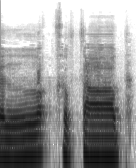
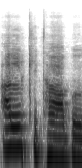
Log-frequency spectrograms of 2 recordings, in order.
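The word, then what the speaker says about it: الكتاب: So when we add lam, and because lam is silent, it becomes difficult to pronounce it. We can try, we can say l-khitab, so it's really difficult to pronounce. And what Arabs then do is they add hamza before it and give this hamza fatha. So the word becomes al-kitabu, which is then easy to pronounce.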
